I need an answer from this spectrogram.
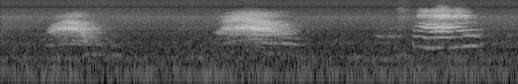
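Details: Domestic cat sulking after being told no massage, giving three drawn-out meows about two seconds apart, the last one clearer and more tonal, with a faint steady hiss underneath.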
